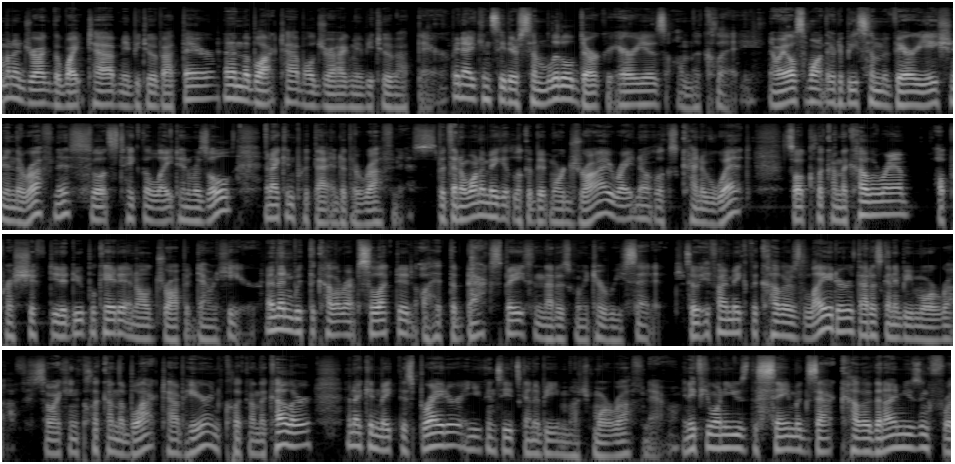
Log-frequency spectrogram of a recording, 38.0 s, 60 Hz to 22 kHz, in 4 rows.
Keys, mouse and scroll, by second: 2.8-3.3 scroll down 2, 3.3-4.0 shift+middle drag, 4.0-4.4 scroll up 5, 4.4-5.6 shift+middle drag, 5.6 scroll down 6, 5.9 shift+middle click, 6.6-7.0 scroll down 6, 7.0 middle click, 7.6-7.9 scroll up 1, 7.9-9.0 middle drag, 9.0 click, 10.6 click, 13.8-15.4 shift+middle drag, 15.4 scroll up 5, 15.6-17.0 shift+middle drag, 17.0-18.4 right drag, 18.5 shift+d, 20.2 click, 21.0-21.6 scroll up 1, 21.6 click, 23.3 BackSpace, 24.0 scroll up 1, 25.9 middle click, 26.8-27.7 scroll up 1, 30.3 click, 35.3 click, 37.2-37.6 scroll up 4, 37.6 click.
